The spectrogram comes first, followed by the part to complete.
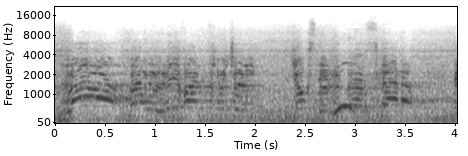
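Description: Loud, excited shouting voices calling out, with no clear words, over a steady low rumble of background noise.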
